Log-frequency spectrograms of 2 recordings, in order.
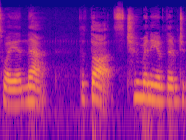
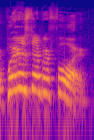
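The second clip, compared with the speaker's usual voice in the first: higher, louder and slow, a furious yell; screamed demand; 6 semitones higher, 5 dB louder, slower than usual. Acted. Agent yelling at the prisoner over the speaker, furious shout. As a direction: blast it through the speaker, losing all calm. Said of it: "He screams through the speaker".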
